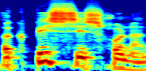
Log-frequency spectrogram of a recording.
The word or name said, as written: kpisisquanan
